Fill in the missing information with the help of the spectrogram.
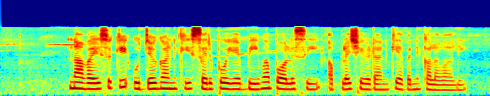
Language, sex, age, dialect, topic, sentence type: Telugu, female, 18-24, Utterandhra, banking, question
